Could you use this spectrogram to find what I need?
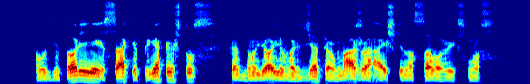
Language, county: Lithuanian, Vilnius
